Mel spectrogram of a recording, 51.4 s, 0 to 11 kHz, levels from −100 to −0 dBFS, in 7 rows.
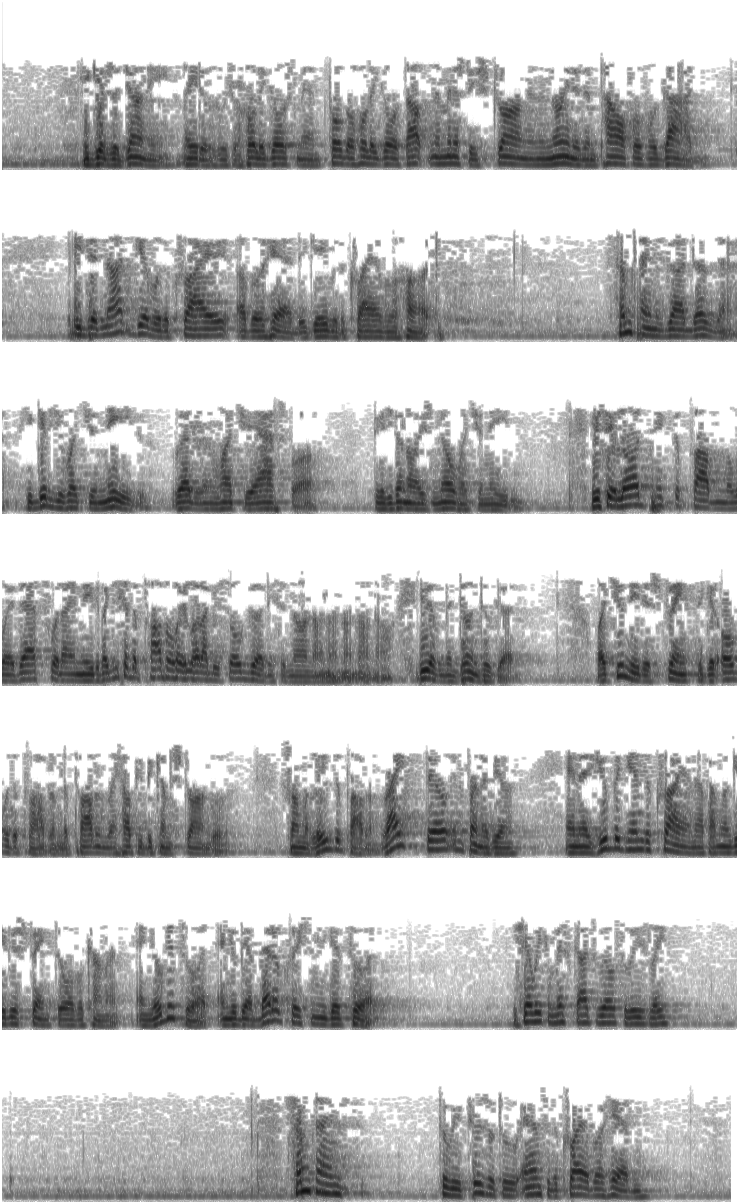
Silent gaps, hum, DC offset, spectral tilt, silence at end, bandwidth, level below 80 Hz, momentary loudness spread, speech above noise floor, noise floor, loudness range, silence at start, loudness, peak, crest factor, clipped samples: none; none; under 0.1%; -13 dB/octave; 0.75 s; 3.6 kHz; -58 dBFS; 10 LU; 30 dB; -49 dBFS; 3 LU; 0 s; -20 LUFS; -2 dBFS; 20 dB; under 0.1%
